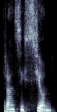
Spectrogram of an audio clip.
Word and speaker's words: transición: So to signal to the reader we're breaking a standard rule, we show where you do indeed punch the word. Transición, transición.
